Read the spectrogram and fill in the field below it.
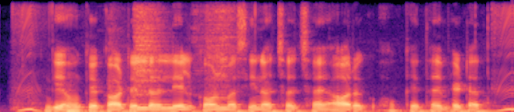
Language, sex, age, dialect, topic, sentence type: Maithili, male, 18-24, Bajjika, agriculture, question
